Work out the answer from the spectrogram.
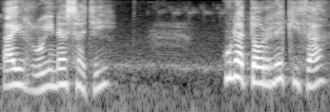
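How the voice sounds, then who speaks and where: A man voicing a quiet, calm and brooding young woman traveler, speaking deliberately. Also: high-pitched, pitched above the performer's own voice, exaggerated voice. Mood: inquiring. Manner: soft-spoken, deliberate.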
